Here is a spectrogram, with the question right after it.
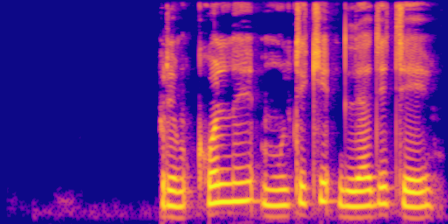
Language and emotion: Russian, neutral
